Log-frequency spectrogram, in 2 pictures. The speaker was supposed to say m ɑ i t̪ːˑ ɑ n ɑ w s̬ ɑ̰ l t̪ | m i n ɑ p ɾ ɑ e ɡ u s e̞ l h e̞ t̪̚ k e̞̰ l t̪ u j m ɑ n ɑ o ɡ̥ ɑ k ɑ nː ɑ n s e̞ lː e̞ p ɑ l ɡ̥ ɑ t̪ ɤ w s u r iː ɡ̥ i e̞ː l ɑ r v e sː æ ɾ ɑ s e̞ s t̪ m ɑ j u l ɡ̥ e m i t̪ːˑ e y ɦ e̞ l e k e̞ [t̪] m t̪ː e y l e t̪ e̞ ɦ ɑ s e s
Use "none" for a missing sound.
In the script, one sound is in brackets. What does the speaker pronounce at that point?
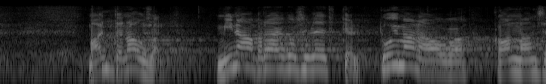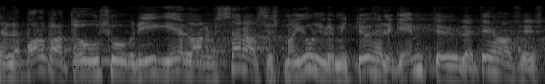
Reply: none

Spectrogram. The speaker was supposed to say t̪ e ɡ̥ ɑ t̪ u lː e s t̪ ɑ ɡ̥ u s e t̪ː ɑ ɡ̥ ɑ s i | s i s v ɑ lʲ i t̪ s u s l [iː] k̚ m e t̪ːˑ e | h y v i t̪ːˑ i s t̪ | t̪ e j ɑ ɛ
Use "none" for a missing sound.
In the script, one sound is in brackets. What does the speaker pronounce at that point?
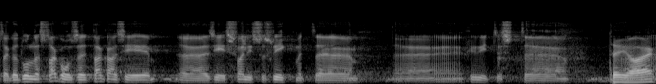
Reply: iː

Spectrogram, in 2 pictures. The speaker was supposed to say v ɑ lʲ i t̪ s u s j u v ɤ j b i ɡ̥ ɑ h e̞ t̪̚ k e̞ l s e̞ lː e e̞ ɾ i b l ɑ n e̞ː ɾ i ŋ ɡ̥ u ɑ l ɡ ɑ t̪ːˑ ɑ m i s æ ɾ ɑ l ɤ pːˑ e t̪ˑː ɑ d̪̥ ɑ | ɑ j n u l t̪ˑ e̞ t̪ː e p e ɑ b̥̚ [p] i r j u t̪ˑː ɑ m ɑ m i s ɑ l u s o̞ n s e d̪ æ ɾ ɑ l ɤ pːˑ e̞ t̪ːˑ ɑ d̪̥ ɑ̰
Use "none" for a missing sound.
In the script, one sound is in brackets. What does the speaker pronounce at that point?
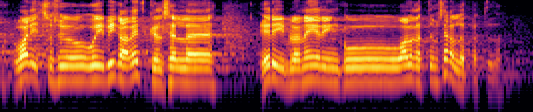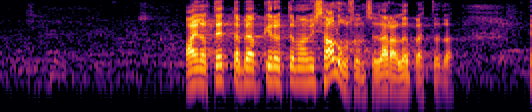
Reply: k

